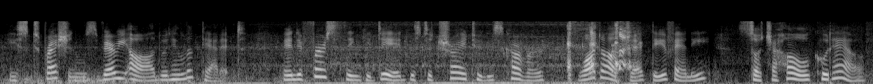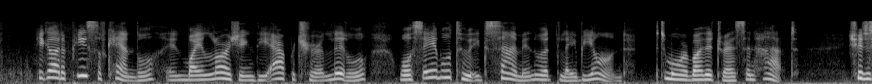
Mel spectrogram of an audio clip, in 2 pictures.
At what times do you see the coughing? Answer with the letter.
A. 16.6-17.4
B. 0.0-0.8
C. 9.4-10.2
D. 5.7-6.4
D.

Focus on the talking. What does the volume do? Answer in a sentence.
The volume of the talking stays about the same.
